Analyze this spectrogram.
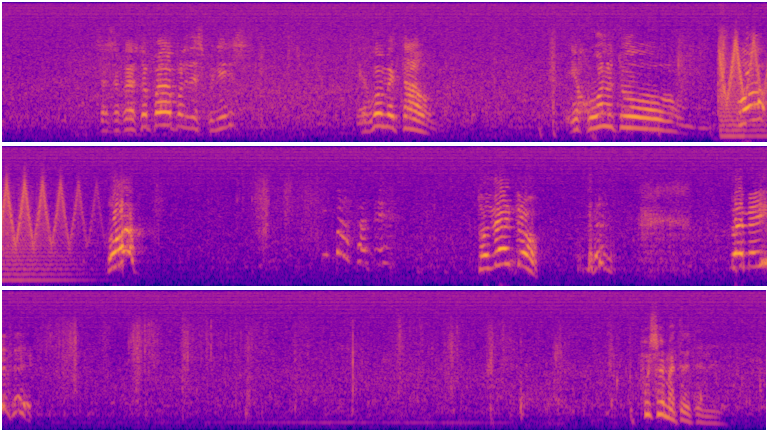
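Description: A middle-aged man calls out loudly outdoors, in short bursts.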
